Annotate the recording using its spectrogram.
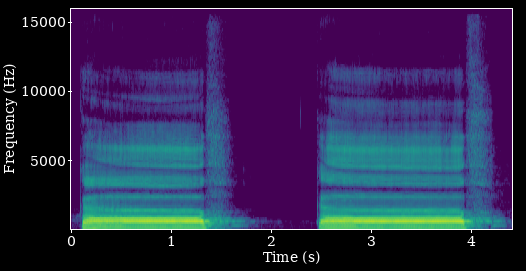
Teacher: চার আলিফ দীর্ঘ করে উচ্চারণ করা হয়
